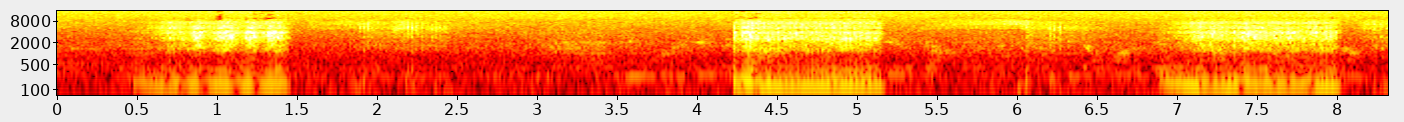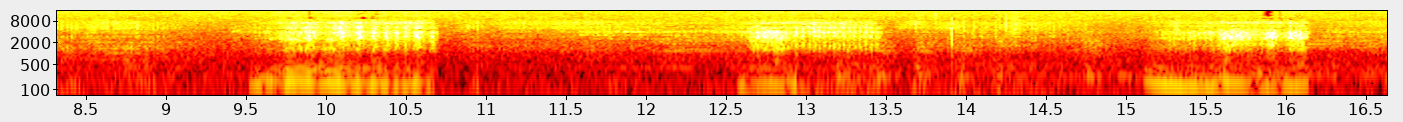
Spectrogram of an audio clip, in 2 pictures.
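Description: Six rhythmic snores, about 22 a minute. Each has a low rumbling draw followed by a hissy, whistling release, with quiet gaps between.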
